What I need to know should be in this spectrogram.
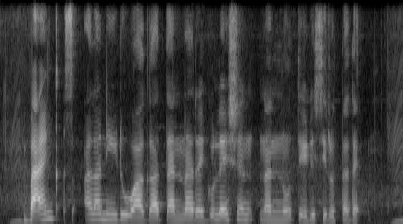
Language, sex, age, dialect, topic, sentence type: Kannada, female, 18-24, Mysore Kannada, banking, statement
